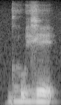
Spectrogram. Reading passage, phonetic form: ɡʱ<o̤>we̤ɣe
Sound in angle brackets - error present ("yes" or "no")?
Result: no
